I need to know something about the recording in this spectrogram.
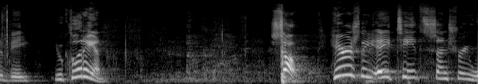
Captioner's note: laugh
